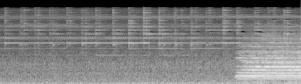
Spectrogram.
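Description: A railway crossing bell rings rapidly and steadily.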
